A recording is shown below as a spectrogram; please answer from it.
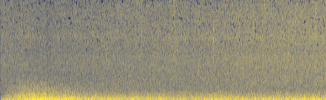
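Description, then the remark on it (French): A thunderstorm rumbles steadily, deep rolling thunder swelling early and then sustaining a continuous low roar with rain hiss, loud and enveloping, with no voices present. “C'est curieux que la première définition de la philosophie ait été l'étonnement, qui est le bruit de l'orage lui-même.”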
